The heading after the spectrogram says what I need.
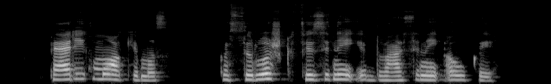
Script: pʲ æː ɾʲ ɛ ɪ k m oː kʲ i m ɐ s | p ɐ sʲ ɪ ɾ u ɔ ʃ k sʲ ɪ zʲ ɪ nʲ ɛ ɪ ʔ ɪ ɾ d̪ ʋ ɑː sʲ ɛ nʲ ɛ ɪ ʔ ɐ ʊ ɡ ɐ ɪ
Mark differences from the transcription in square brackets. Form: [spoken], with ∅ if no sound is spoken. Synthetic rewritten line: pʲ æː ɾʲ ɛ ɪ k m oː kʲ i m ɐ s | p ɐ sʲ ɪ ɾ u ɔ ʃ k [fʲ] ɪ zʲ ɪ nʲ ɛ ɪ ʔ ɪ ɾ d̪ ʋ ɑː sʲ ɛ nʲ ɛ ɪ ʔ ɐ ʊ [k] ɐ ɪ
